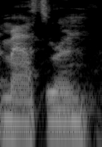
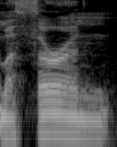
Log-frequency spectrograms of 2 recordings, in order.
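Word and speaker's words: Mathurin: Benedict I don't know how do you say his last name math they're in is that matherine yeah I was calling him matheran all throughout the draft process I hadn't heard that before but yeah it's yeah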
